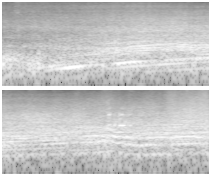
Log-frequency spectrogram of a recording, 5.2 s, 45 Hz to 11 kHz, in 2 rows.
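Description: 1969 Shelby GT500's 428 Super Cobra Jet V8 at full throttle on a drag-strip launch, its pitch climbing steadily as the car accelerates, with a brief break in the climb about four seconds in, like a gear change.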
